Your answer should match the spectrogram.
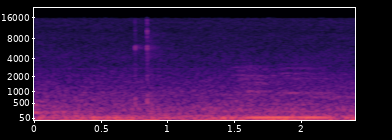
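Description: Faint computer mouse clicking, a quick pair of ticks a little under a second in, over a low hum.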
